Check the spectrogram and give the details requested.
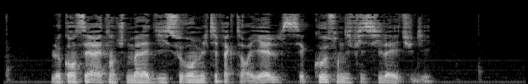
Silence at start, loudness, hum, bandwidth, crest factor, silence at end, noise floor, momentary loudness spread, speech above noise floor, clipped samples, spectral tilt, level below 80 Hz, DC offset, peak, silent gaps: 0.05 s; -16 LUFS; none; 11.5 kHz; 18 dB; 0.95 s; -52 dBFS; 9 LU; 35 dB; under 0.1%; -3 dB/octave; -40 dBFS; under 0.1%; 0 dBFS; none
